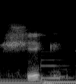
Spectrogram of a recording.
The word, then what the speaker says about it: chic: When you're trying to be chic. – Chic, yeah. That's yes. There. You and your pronunciations. – Well, it's French, so blame them.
